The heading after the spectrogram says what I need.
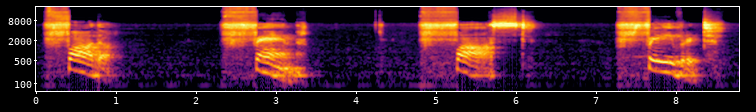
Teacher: it is a labiodental sound which means the upper teeth will touch the lower lip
